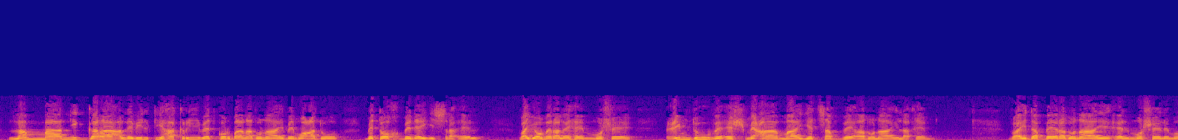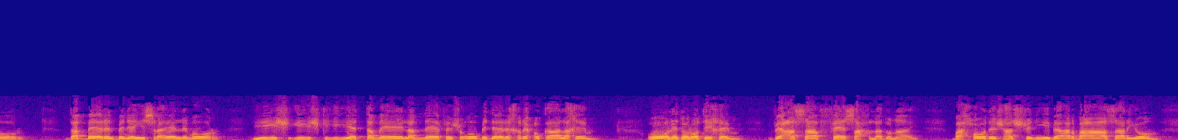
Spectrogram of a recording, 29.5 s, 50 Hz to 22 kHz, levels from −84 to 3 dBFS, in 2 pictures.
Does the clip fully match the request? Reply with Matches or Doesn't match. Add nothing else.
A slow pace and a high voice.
Matches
